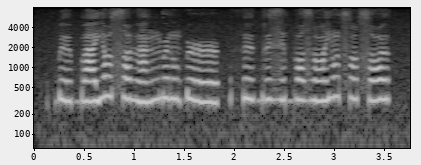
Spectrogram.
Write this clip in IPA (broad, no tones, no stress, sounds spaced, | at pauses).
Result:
ɓ ø b a j u sˤ ə˞ ð ã ŋ͡m ə˞ ɾ ũ ɠ ə˞ | θ ø ɡ ø z ɪ b ə˞ zˤ õ j õ s õ sˤ ɵ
